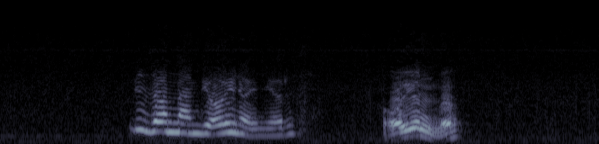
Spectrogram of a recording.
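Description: A young woman answers in a soft, gentle voice, close by.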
